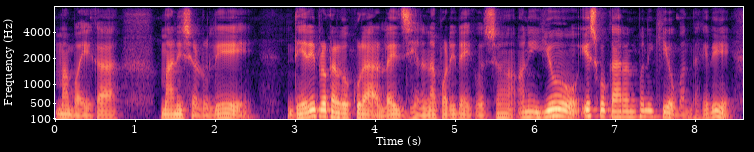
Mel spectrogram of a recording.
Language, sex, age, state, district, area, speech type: Nepali, male, 45-60, West Bengal, Kalimpong, rural, spontaneous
